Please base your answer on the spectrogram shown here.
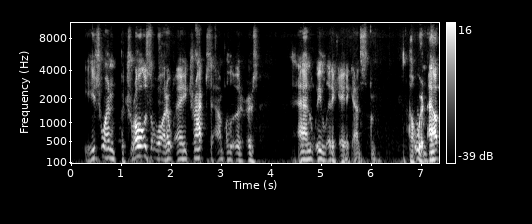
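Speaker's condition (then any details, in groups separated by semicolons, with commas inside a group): Spasmodic dystonia; voice trembles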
